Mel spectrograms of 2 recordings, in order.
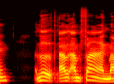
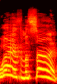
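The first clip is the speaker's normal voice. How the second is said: put-on scream, higher; 13 semitones higher than usual. A mother recounting the night her son sneaked out, retelling her own scream. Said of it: "I'm screaming".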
